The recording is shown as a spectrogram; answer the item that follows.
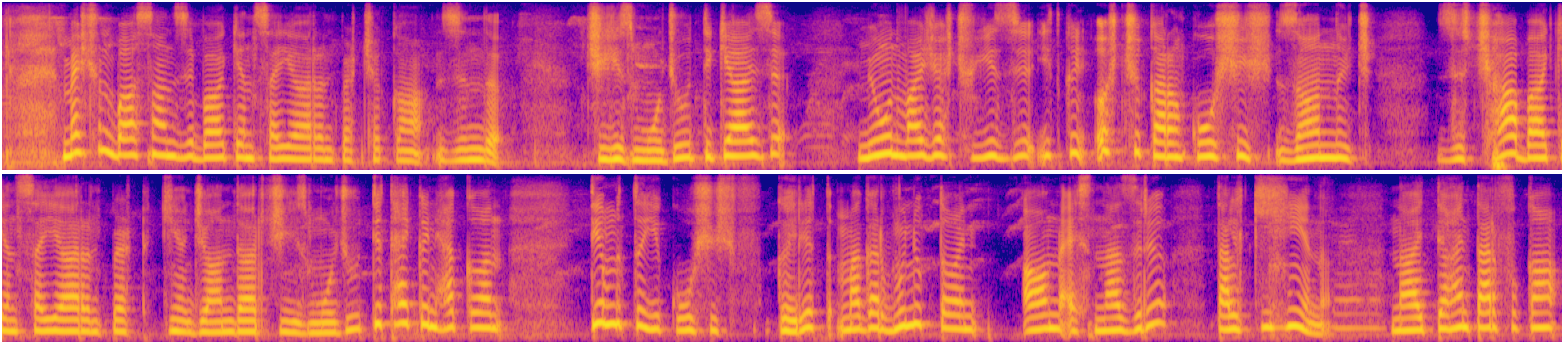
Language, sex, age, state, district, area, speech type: Kashmiri, female, 18-30, Jammu and Kashmir, Budgam, rural, spontaneous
